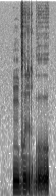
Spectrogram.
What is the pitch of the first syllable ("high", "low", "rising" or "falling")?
high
